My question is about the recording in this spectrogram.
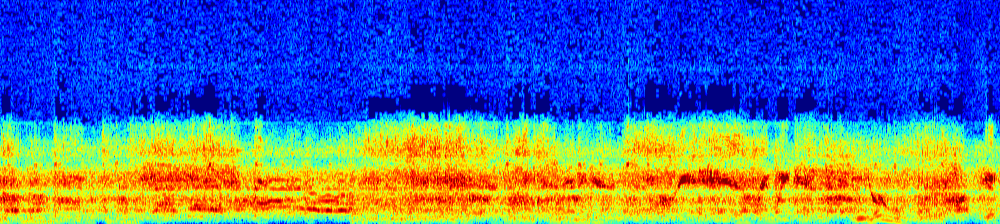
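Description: Music with vocals from a distant shortwave AM broadcast, played through a small receiver's speaker, with the narrow, muffled sound of AM reception. Near the end, pitched tones slide up and down.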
